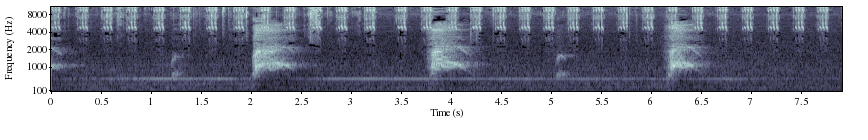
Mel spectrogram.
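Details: Wild red fox barking near a second foraging fox in Portugal, trail camera recording: three loud rasping barks about two seconds apart with fainter short yelps between, over continuous rhythmic cricket chirping and a faint steady hum.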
